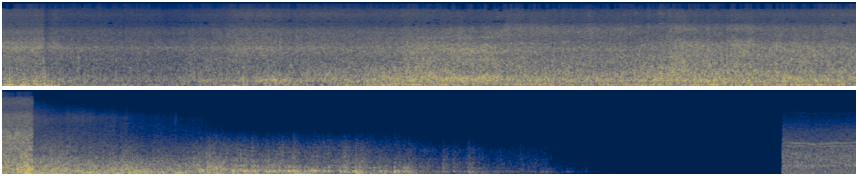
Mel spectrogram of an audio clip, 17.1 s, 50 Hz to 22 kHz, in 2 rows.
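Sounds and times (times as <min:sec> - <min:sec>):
wind buffeting microphone: 0:00.0 - 0:12.2
strong wind gusting: 0:00.0 - 0:12.6.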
